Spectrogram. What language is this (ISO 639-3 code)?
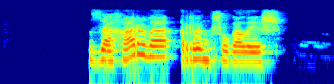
chm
